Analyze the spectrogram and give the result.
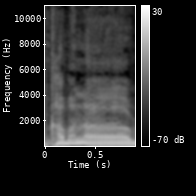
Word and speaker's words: Kamala: Kamala, rhymes with Pamela.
